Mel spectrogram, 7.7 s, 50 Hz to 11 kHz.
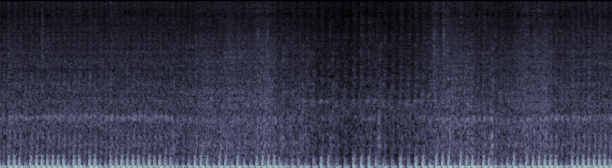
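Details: Poulan XT 12538 riding mower, 12.5 hp single-cylinder, 38-inch deck, carburetor had leaked fuel into crankcase and been replaced; fast, slightly uneven thumping idle, runs rough; owner suspects valves out of adjustment, unconfirmed.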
